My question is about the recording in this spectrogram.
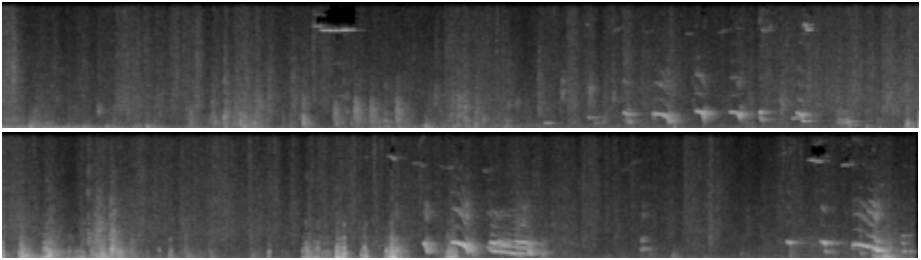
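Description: Five-week-old Australian Shepherd puppies whining and yipping in short falling cries, in two spells around the middle and later part, with scattered thumps between.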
